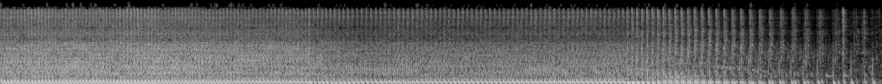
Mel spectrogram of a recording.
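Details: Kohler Courage engine on a tractor, after a donor-motor carburetor swap whose choke springs back by itself; winter, engine cover off. Runs strong and fairly even with only a faint rise and fall, then cuts off and coasts down; running well.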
